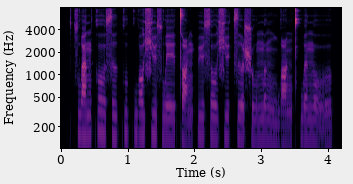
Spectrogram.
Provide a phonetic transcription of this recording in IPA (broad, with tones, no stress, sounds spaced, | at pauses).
t͡s w a˧˥ n k o˥˩ ʊ̯ s ɹ̩˧˥ k u˥˩ k w ɔ˥ ɕ y˥˩ s w e˧˥ ɪ̯ t̪ ɑ̰˨˩ ŋ p y˥˧ s o˥˩ ʊ̯ ɕ y˥ t͡s ɹ̩˥ ʂ u˧˥ n̪ ɤ˥˩ ŋ m w ɑ˧˥ ŋ kʰ w ə˥ n o̰˨˩˦ ʊ̯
